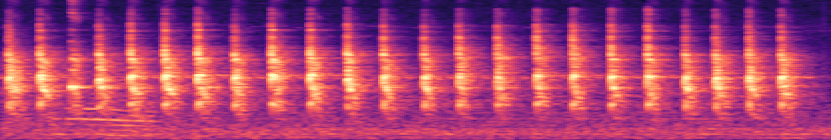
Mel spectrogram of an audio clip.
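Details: Male cockatiel courting a female, a grey male displaying to a drowsy white female, giving a rapid clicking 'ka-ka-ka' about twice per second, a steady run of sharp percussive notes.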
